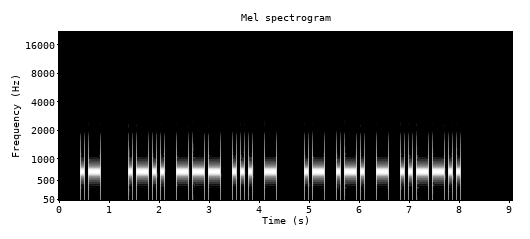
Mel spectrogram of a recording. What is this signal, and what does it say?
Morse code, heard as a keyed tone, about 15 wpm, 700 Hz. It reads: A LOST ART?
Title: Sentences from Top 1400 Words 15wpm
